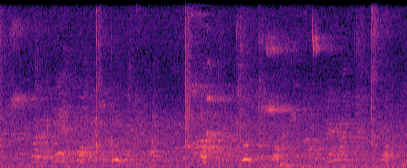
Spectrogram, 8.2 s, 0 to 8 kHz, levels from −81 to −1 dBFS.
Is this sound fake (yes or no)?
no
